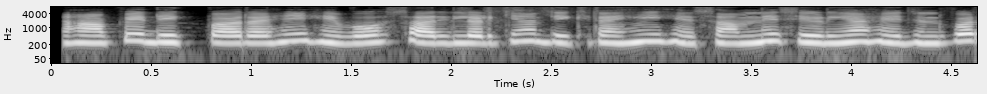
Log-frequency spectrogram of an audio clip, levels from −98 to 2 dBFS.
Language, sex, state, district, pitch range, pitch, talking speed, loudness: Hindi, female, Odisha, Sambalpur, 230-265 Hz, 240 Hz, 220 wpm, -17 LUFS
